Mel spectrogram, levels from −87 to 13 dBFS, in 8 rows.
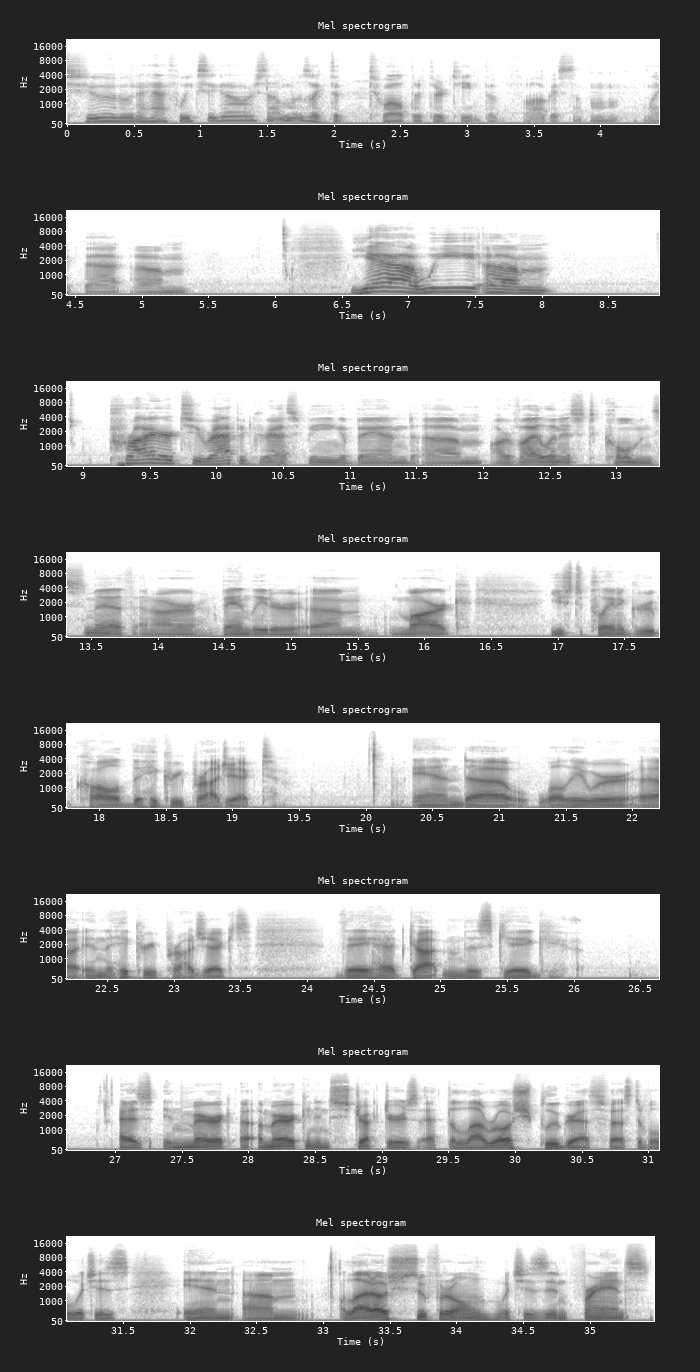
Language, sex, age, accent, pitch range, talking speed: English, male, 30-49, American, 75-100 Hz, 145 wpm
